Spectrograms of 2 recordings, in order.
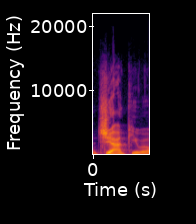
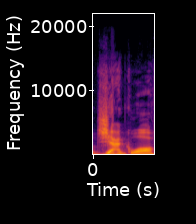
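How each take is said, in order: First: It is said with a British pronunciation. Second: It is said with an American pronunciation.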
